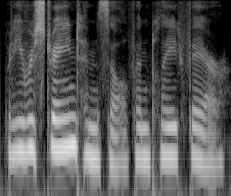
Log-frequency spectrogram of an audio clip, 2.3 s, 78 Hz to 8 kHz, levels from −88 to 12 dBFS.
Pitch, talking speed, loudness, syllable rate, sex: 200 Hz, 180 wpm, -15 LUFS, 4.5 syllables/s, female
